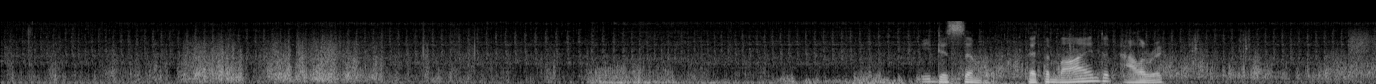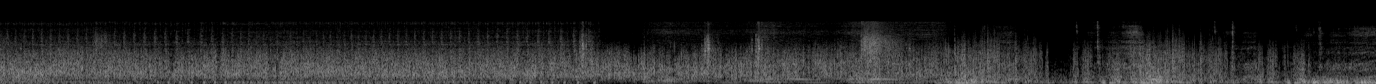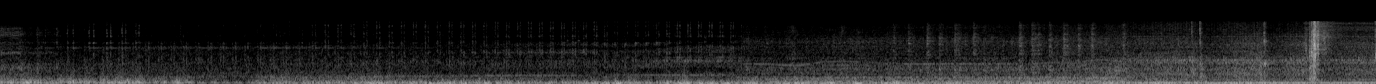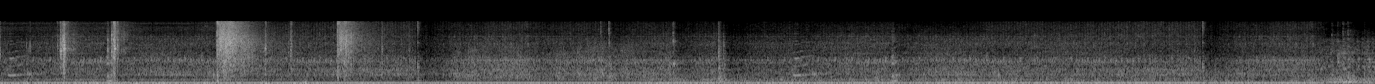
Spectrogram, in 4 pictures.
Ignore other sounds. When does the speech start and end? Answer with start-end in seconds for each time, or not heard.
9.2-11.7.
